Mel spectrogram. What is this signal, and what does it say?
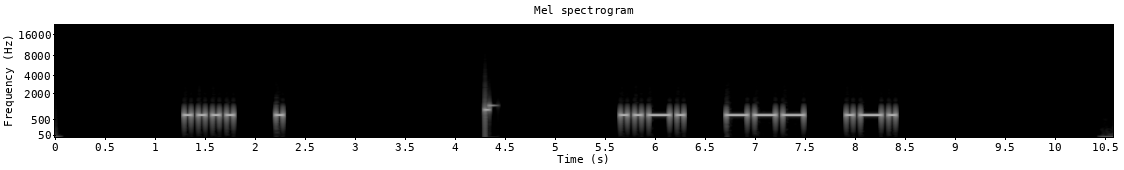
Morse code, heard as a keyed tone, about 17 wpm, spaced as for 12 wpm, 700 Hz. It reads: HE FOR
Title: 2x Character Spacing - Top 100 Words - 17wpm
